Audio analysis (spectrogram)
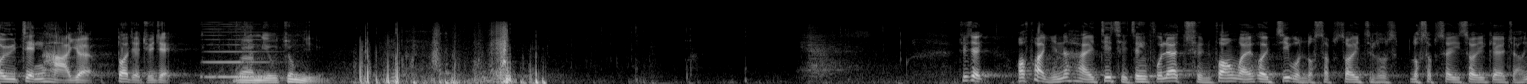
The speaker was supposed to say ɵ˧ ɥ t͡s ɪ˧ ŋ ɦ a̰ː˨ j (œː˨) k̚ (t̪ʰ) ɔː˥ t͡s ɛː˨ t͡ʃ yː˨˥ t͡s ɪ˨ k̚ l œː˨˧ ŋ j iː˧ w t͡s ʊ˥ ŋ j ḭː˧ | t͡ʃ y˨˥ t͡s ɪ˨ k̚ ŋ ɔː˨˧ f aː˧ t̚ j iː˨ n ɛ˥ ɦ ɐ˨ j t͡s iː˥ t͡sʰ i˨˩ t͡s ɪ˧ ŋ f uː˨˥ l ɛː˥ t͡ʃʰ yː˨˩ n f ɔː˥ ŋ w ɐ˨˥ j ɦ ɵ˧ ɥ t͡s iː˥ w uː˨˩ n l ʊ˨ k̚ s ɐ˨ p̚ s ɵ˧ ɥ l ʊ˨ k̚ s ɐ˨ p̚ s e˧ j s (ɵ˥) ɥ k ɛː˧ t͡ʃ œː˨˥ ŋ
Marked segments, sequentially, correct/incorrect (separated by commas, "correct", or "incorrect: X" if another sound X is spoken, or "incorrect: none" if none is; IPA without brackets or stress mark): correct, incorrect: t̪, incorrect: ɵ˧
